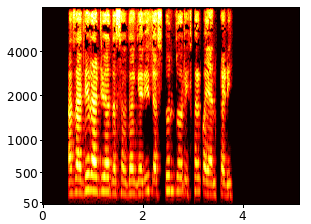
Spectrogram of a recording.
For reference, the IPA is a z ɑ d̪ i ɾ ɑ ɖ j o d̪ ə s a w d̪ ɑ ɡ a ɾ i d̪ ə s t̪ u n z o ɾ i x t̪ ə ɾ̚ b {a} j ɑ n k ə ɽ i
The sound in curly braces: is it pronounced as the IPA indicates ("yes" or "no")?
yes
